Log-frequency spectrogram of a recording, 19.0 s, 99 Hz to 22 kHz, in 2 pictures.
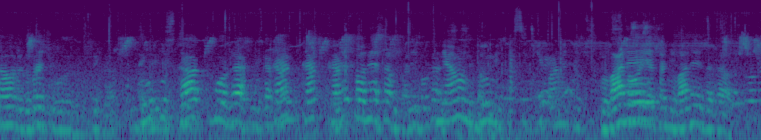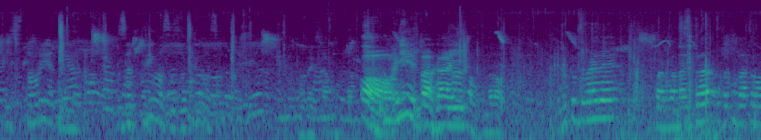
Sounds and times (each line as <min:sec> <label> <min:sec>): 0:00.0 voices of visitors and the policeman 0:19.0
0:00.0 workers who paint a hiking trail pass by 0:19.0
